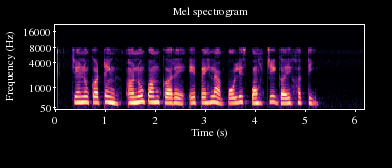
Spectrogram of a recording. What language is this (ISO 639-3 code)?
guj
